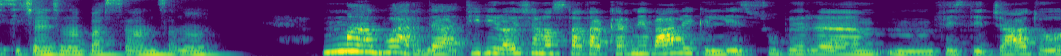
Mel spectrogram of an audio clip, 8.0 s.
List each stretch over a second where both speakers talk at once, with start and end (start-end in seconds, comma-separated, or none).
none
